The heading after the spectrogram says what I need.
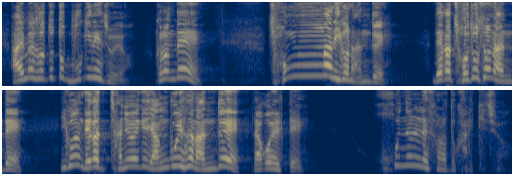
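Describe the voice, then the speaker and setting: A man preaching a sermon as pastor, a parent himself, acting out quoted voices and swinging from loud to hushed. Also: extremely high pitch, no echo, clean studio sound.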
